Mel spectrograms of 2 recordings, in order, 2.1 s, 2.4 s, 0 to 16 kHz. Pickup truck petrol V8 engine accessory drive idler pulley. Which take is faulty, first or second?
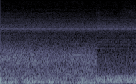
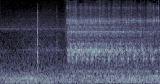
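second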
